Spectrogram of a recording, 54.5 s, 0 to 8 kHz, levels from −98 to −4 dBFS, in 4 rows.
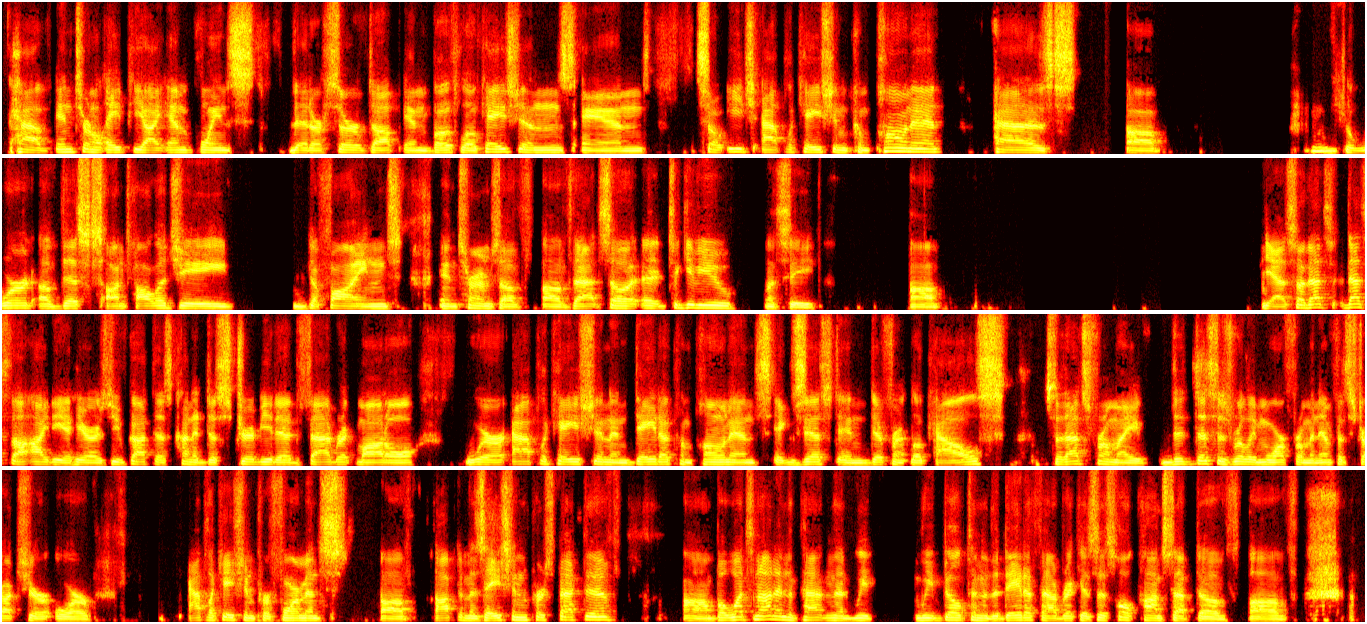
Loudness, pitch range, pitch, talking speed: -19 LUFS, 110-130 Hz, 120 Hz, 110 wpm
